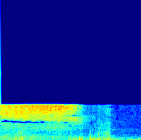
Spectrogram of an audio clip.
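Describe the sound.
A steady, breathy hiss of air escaping a balloon runs for under a second, then tapers off into softer sputters and low fluttering puffs.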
